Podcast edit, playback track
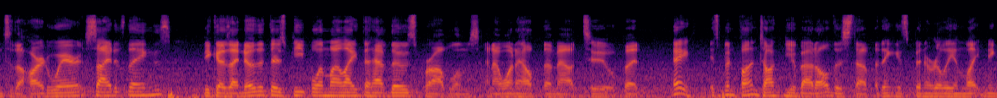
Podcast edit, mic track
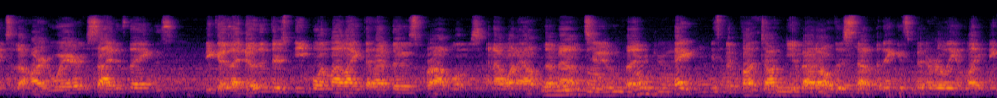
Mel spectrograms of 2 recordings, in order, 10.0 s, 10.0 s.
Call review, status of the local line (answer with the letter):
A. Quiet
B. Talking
B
